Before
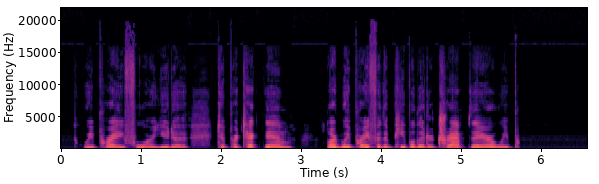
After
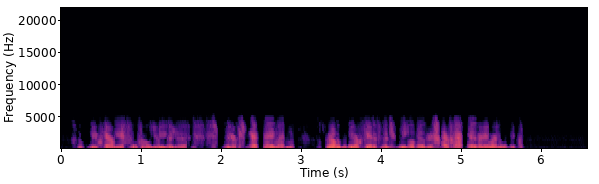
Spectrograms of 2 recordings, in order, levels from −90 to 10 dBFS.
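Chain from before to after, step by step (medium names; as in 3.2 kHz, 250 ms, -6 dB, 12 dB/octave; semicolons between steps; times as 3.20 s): time reversed locally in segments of 111 ms; LPC vocoder at 8 kHz pitch kept; harmony voices -3 st -8 dB, +3 st -9 dB; trim -5.5 dB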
